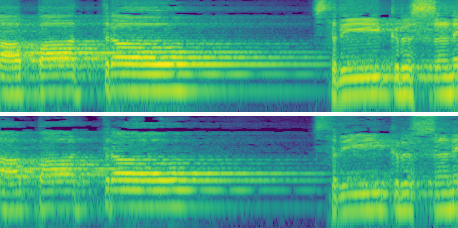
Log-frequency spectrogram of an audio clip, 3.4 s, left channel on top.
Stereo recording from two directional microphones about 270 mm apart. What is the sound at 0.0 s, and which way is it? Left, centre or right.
Mantra, left.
